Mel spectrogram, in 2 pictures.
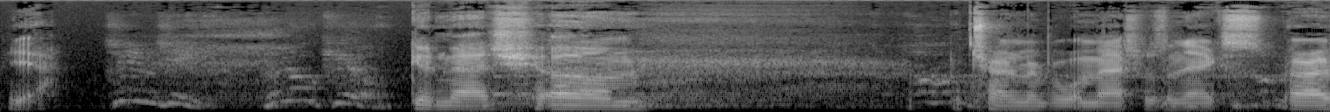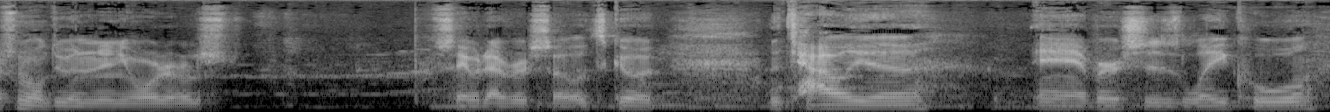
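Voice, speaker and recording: Young man, low voice, bright timbre, chatty rambling recap with fillers. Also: little pitch movement, normal speed, long pauses. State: out of breath. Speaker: wrestling fan vlogger. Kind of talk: casual results recap.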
